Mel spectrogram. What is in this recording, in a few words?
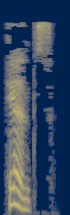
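"hints", British English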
